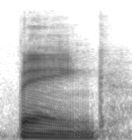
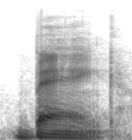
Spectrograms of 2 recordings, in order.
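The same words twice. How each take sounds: First: The vowel is nasal and glides toward 'ee'. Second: The vowel is plain without any glide. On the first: "американцы очень любят это все произносить назально через ang" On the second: "В отличие от общеупотребительного"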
